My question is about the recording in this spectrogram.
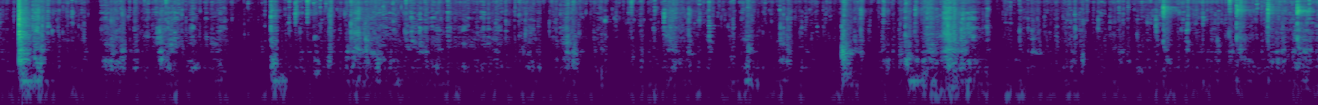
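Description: Faint, irregular scrapes and taps of a spoon stirring thick masala gravy in a kadhai.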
